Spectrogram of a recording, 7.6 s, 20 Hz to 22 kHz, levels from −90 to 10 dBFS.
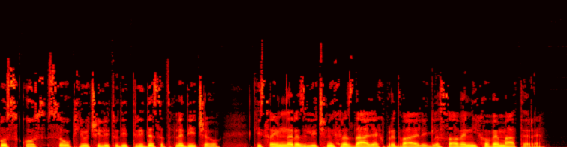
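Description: From start to finish the speech carries a watery, swirling quality, with metallic chirps on the s sounds and softened consonant onsets, most likely MP3 compression at a low bitrate, somewhere near 33 kbps. The encoder, starved of bits, drops weak frequency lines that then flicker on and off between frames. A spectrogram would show those lines as isolated blotches and holes in the upper bands, and nothing at all above 19.2 kHz.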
